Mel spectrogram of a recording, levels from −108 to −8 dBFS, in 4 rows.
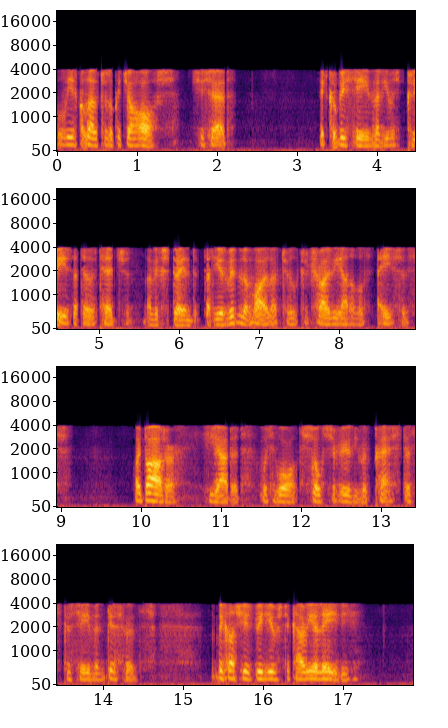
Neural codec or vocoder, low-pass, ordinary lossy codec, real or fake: autoencoder, 22.05 kHz, a latent of 192 numbers a frame, VITS, trained on many speakers; 7.2 kHz; AAC, 16 kbps; fake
